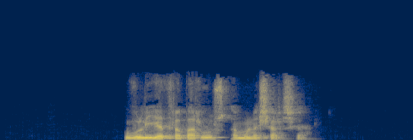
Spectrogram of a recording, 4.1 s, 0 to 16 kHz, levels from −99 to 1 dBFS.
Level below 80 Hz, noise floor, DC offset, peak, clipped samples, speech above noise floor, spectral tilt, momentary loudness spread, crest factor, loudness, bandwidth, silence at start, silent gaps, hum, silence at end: -52 dBFS; -89 dBFS; under 0.1%; -2 dBFS; under 0.1%; 72 dB; -5 dB/octave; 14 LU; 18 dB; -17 LUFS; 7.6 kHz; 1.25 s; none; none; 1.05 s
